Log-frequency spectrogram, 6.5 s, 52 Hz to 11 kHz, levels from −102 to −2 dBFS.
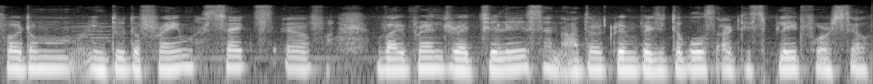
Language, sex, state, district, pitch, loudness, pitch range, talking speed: English, male, Nagaland, Kohima, 135 Hz, -16 LUFS, 135-145 Hz, 145 wpm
